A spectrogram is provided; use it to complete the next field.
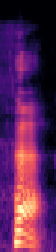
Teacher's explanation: Dan dia sifatnya adalah hamas. Ada udaranya juga sedikit. Mengalir nafas. Tetap keluar udara sedikit. Suaranya mengalir, ar-rakhawah. · Tampakkan sedikit di sela-sela gigi ketika diucapkan. Ujung lidah di antara dua ujung gigi, seri atas dan bawah, dan keluarkan sedikit lidahnya. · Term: huruf tha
